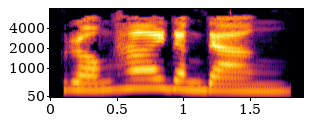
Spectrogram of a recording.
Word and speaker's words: ร้องไห้ดังๆ: Executive produced by your boy TJ, and I want to know how to pronounce the title in Thai. Rong hai dang dang.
